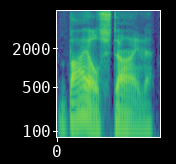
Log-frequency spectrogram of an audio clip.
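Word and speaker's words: Beilstein: This is a volume of Balestein. He pronounced it Bilestein.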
